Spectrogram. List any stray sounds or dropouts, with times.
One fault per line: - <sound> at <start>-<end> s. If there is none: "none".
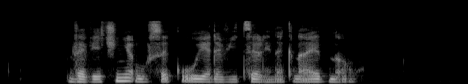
none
